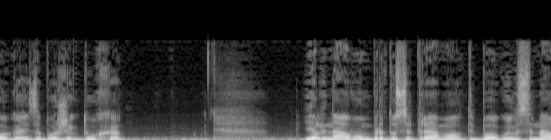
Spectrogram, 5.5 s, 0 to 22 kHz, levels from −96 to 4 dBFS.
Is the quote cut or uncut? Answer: cut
